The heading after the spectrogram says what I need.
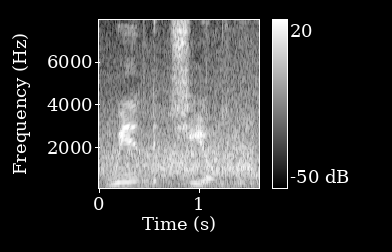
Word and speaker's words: windshield: Windshield. But you don't really hear the D because it's a stop D. Windshield. You make the position of the D but don't release D.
